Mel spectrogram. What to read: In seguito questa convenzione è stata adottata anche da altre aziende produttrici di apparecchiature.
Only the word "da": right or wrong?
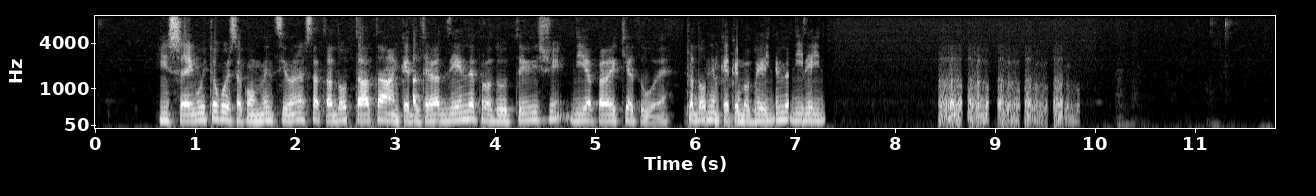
wrong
